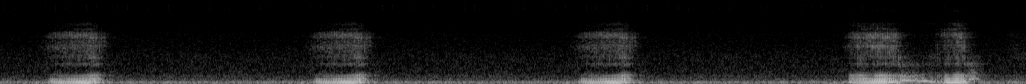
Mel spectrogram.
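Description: Loud, rattling snores about every two and a half seconds, roughly 23 a minute, with a double snore at the end; quiet between them.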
